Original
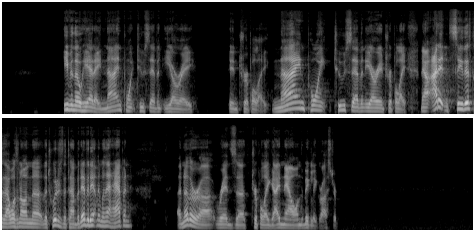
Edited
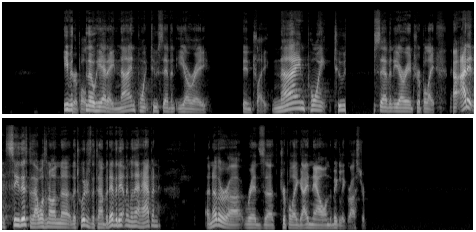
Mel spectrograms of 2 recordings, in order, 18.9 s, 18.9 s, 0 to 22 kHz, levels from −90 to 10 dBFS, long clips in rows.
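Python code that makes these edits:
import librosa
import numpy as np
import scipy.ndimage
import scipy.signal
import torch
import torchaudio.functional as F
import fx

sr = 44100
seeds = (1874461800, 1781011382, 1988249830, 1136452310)

y = fx.studio_fade_out(x, sr, start_s=8.19, length_s=0.27)
y = fx.edit(y, sr, fx.move(start_s=4.83, length_s=0.27, to_s=1.41),
    fx.insert_room_tone(at_s=6.87, length_s=0.57), tone=tone)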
